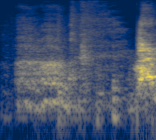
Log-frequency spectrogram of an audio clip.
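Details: Reg, an angry dog, telling off a door: a rough, drawn-out grumbling vocalisation for about half a second, a brief quieter stretch, then one sharp, loud bark at the end.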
